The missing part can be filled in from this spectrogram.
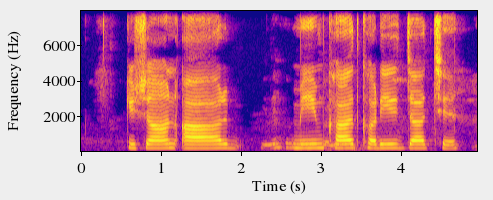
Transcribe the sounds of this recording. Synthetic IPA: kisənaɾ | mimkʰad̪kʰəɾid̪̚d͡ʒat̪t͡ʃʰe

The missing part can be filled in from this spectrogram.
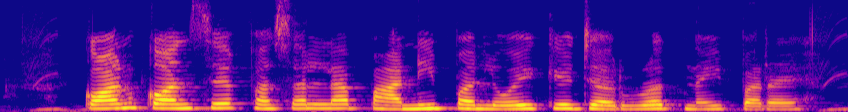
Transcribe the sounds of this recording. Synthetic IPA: kɔːnkɔːnsefɐsəlːapaːnipɐloːeked͡ʒɐɾuːɾət̪nɐɦĩpɐɾeː

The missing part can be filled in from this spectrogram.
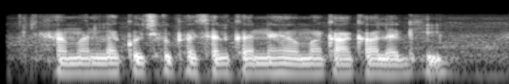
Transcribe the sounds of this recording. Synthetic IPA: həmənlakut͡ʃʰupʰɛsəlkəɾneɦɛomakakaləɡʱi

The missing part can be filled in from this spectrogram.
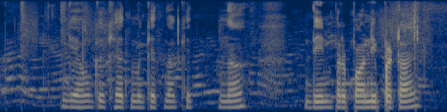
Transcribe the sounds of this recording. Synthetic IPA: ɡɛɦõkekʰeːt̪mẽkɪt̪nakɪt̪na | d̪ɪnpɐɾpaːnipəʈaːe

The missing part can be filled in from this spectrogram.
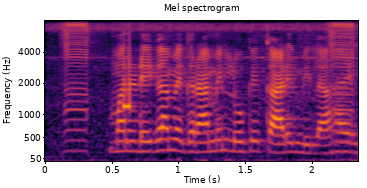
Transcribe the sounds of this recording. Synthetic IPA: mɐnɽeːɡamẽɡɾaːmiːnloːɡekaːɽimɪlaɦɛ

